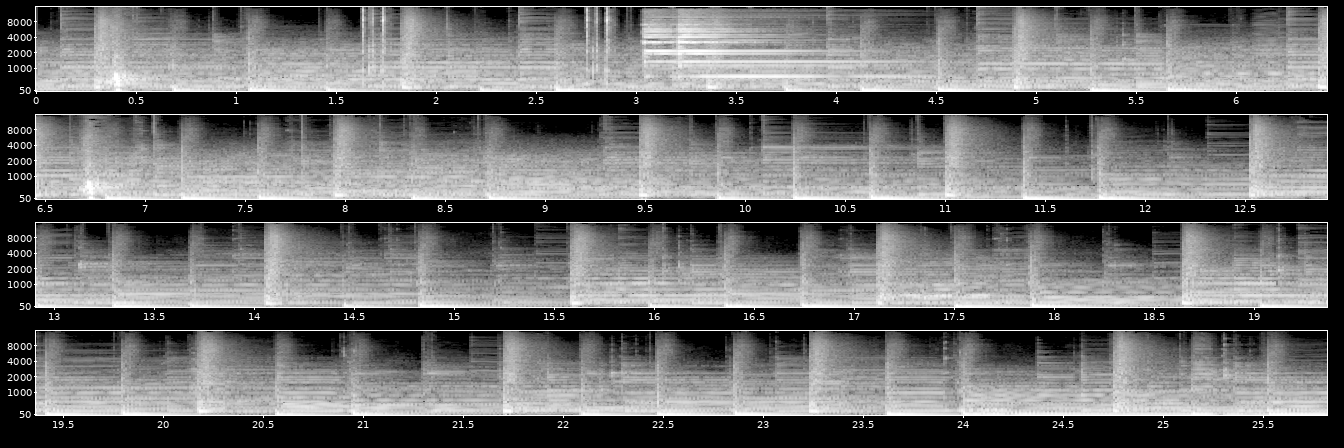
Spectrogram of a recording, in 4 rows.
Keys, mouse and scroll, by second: 2.2 click, 3.0 ctrl+t, 3.6-4.3 alt+click, 4.6 scroll up 1, 5.0 shift+click, 6.6 ctrl+z, 6.7 ctrl+click, 9.2 ctrl+z, 9.4-11.1 drag, 12.5 ctrl+z, 12.6 scroll down 1, 13.3-14.0 drag, 15.4 ctrl+a, 15.9 click, 16.7 ctrl+d, 17.0-17.6 scroll up 1, 17.6 click, 17.8 Up, 18.4-18.8 scroll down 1, 18.8 click, 20.6 space, 21.9 click, 23.9 click, 24.5 right click, 25.0 click.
